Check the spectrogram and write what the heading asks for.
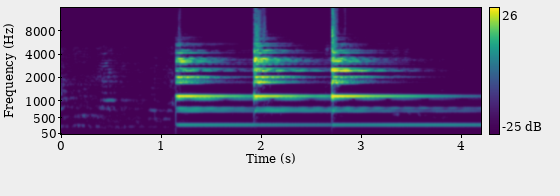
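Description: Hanging temple bell struck three times, a little under a second apart, each stroke ringing on and the tone fading slowly.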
